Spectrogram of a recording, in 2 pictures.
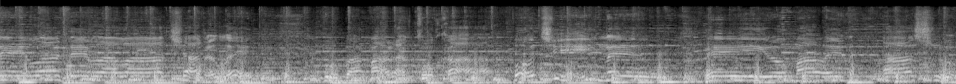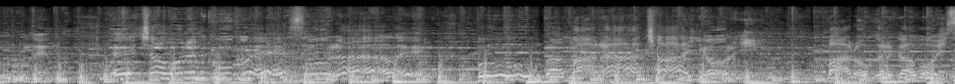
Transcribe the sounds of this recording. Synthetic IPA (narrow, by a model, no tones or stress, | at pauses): ɛvad̪ɛlavat͡ʃaɾəlɛ | bubamaɾakʰɔχa | pɔt͡ʃʰinɛɾ | ɛɾɔmalɛn | aʃunɛn | ɛt͡ʃʰavɔɾɛnɡuɡlɛzuɾalɛ | bubamaɾat͡ʃʰajɔɾi | baɾɔɣəɾɣavɔj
